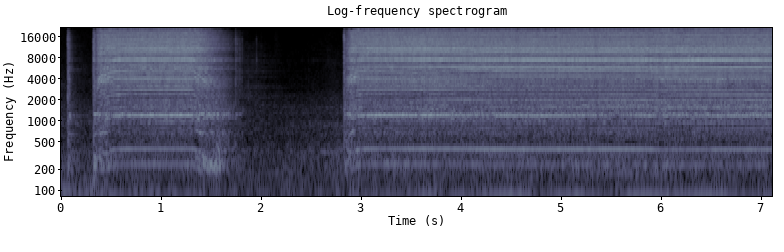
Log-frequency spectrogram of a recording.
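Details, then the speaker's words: 1987 Porsche 944 S 16v, fuel pump test powered directly: an even high whine that winds down when shut off and restarts at the same pitch. It sounds all right but may be weak; a badly kinked fuel hose was also found. "kind of up and down it sounds all right but it could be a little weak and also could have been the kink in that we'll change it anyways but uh found a pretty good kink in that hose"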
